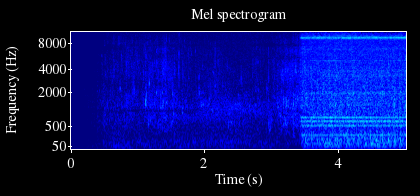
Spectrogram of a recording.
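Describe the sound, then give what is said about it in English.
Helicopter flying over the ocean during a search, a fairly quiet, steady rotor and engine roar that builds gradually, then jumps louder about two-thirds through with a steady whine on top. “The ocean extends beneath the helicopter, the pilot searching its vast blue expanse.”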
